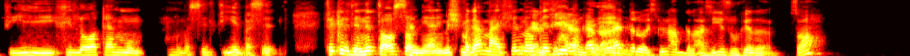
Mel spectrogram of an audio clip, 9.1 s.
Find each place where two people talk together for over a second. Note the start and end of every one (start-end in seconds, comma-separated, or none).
5.2-6.4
